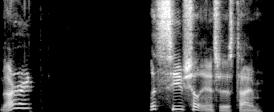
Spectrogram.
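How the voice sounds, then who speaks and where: A man's voice: medium pitch, huge pitch swings, measured pace, a bit bright. A man hosting a gaming channel, narrating and reading a visual novel aloud in an informal way.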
